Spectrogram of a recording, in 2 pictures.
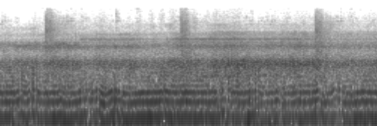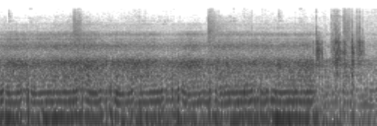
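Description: Racing jet ski engine running flat out at near-steady high revs, with small dips in pitch, over the loud hiss of spray and rushing air. A few sharp knocks sound as the hull hits chop, several together near the end.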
